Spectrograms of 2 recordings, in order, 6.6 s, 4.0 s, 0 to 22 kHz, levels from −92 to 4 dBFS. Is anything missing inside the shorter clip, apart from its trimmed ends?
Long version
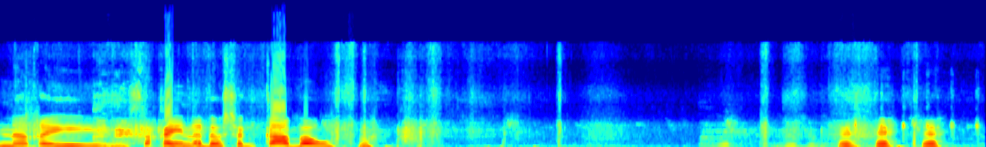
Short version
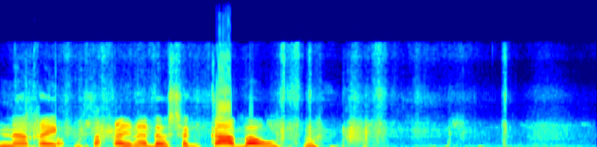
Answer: yes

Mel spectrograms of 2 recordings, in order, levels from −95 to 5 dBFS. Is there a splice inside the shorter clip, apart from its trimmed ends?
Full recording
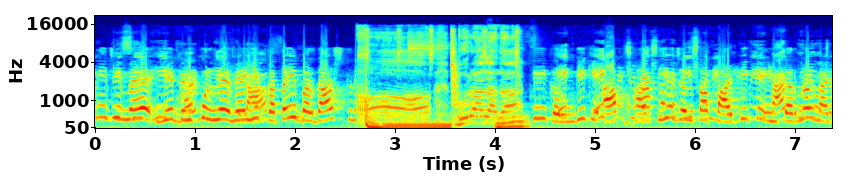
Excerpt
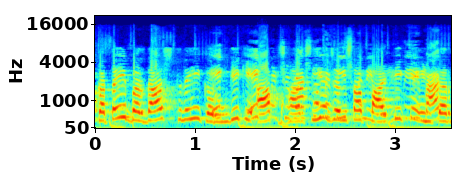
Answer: yes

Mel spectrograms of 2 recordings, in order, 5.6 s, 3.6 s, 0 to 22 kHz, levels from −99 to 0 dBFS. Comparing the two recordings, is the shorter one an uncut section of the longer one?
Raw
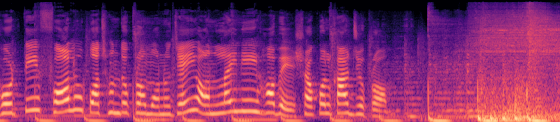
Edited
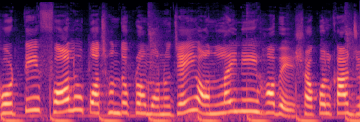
yes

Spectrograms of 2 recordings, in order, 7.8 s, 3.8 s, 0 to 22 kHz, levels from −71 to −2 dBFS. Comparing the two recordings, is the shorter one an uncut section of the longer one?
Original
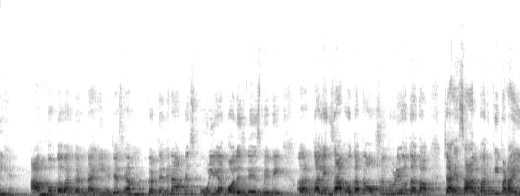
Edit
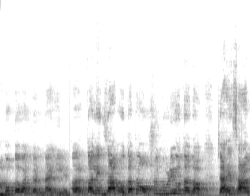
no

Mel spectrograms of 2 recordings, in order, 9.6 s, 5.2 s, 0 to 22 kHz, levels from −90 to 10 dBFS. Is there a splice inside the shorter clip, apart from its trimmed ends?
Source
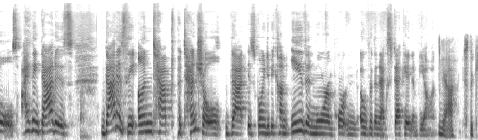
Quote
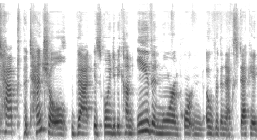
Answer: no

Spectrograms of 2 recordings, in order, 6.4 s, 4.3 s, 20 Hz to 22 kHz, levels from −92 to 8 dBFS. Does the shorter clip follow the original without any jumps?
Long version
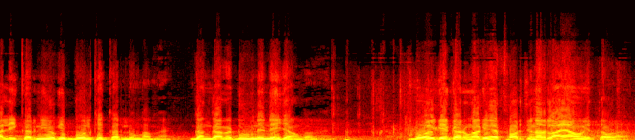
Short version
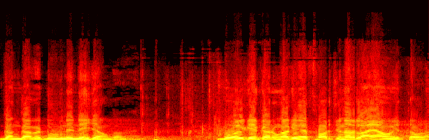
yes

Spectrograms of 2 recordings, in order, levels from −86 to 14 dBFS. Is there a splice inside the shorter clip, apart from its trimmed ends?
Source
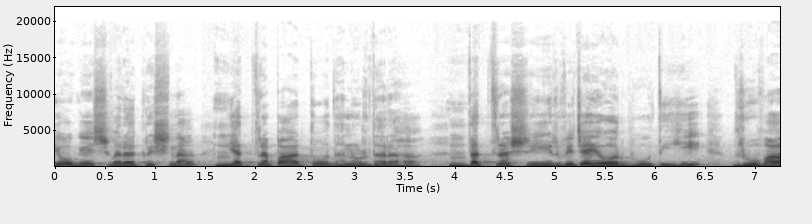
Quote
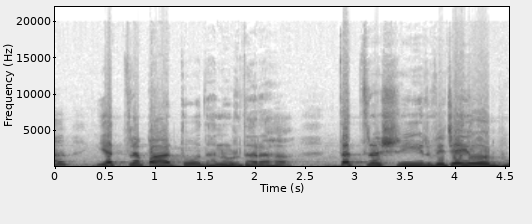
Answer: no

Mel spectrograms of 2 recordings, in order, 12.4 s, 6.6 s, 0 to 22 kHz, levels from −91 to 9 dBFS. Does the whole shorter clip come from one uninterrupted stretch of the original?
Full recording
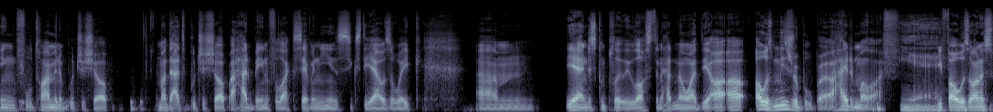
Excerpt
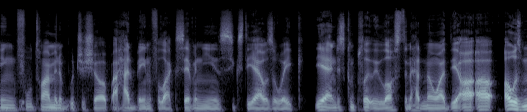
no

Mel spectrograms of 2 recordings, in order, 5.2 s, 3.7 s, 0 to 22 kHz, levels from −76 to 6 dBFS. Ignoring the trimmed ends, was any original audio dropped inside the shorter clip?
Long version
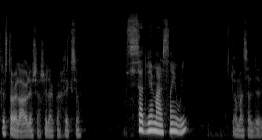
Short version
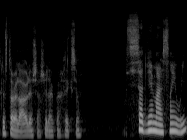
no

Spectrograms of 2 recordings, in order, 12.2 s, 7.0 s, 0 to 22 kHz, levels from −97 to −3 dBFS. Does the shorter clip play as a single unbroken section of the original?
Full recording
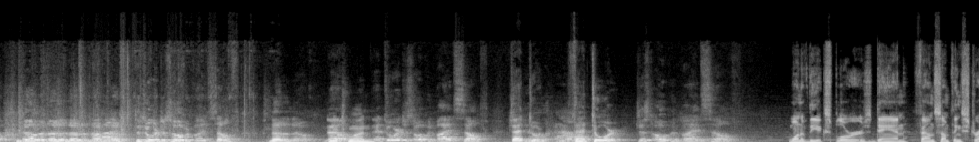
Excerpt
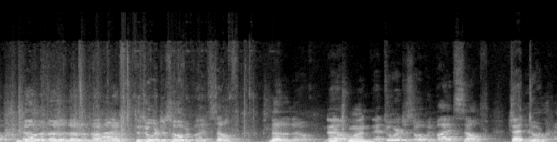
yes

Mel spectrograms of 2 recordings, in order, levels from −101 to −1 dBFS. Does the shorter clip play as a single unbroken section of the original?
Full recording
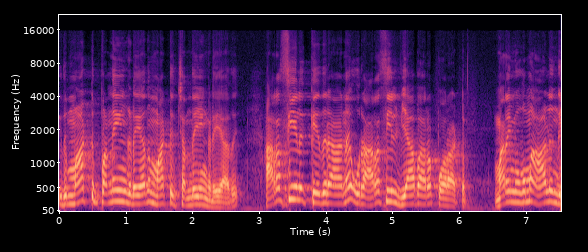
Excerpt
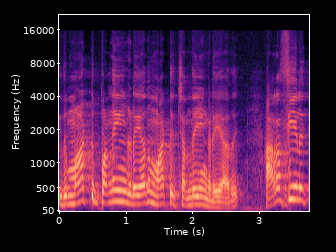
yes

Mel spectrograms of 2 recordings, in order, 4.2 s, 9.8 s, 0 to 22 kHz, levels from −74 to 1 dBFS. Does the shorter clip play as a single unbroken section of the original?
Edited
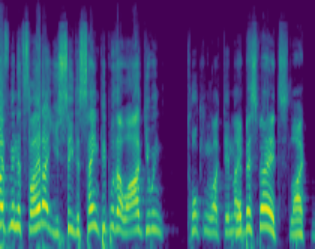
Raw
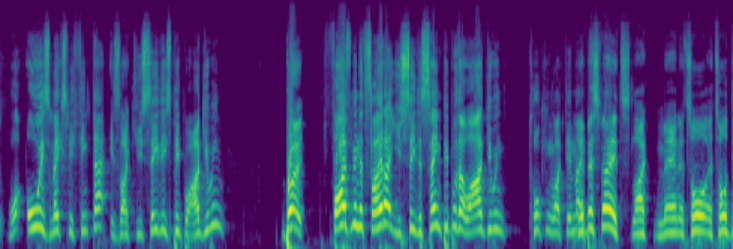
yes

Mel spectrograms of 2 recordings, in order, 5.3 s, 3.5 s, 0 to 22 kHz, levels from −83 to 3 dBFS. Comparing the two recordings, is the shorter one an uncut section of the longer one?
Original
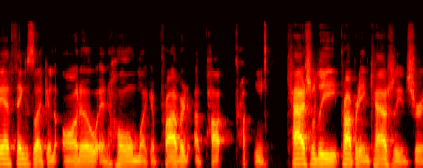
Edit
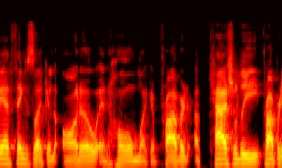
no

